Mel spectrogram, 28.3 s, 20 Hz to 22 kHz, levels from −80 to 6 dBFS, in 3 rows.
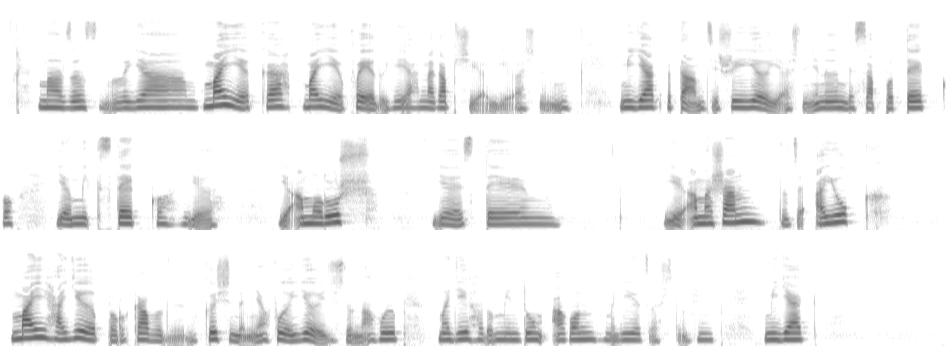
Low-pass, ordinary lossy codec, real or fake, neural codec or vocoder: none; none; real; none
